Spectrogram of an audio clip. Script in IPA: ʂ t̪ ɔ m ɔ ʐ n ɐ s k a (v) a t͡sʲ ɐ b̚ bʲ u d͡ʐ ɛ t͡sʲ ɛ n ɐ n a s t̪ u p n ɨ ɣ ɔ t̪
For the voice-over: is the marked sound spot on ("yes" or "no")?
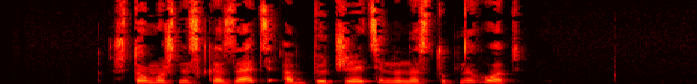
no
